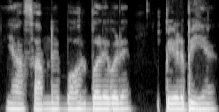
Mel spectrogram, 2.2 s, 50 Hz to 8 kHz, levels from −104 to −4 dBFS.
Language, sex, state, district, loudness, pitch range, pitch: Hindi, male, Jharkhand, Ranchi, -15 LUFS, 145-150 Hz, 150 Hz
